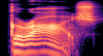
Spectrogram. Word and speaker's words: garage: The second pronunciation is a in the word garage. It's an open sound ah like hot and stop plus a sound.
